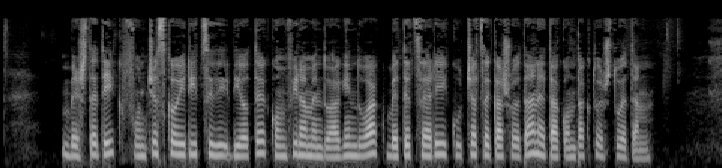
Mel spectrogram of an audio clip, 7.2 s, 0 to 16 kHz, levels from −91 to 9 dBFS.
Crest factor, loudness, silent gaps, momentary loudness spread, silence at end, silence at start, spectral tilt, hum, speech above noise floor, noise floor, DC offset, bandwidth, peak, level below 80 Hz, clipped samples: 18 dB; -24 LUFS; none; 7 LU; 0 s; 0.05 s; -3.5 dB/octave; none; 33 dB; -57 dBFS; under 0.1%; 12 kHz; -6 dBFS; -66 dBFS; under 0.1%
